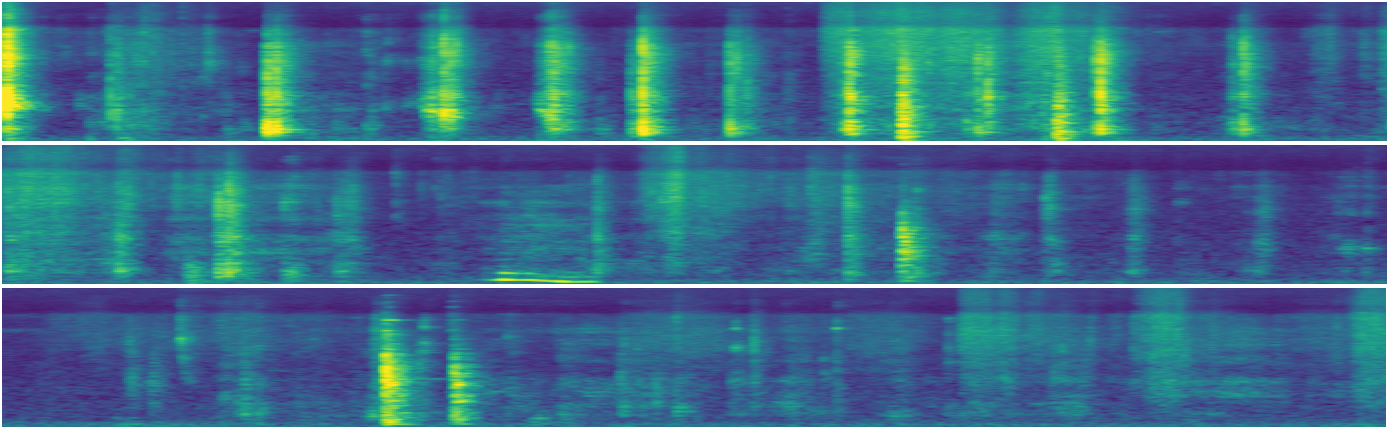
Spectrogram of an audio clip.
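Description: Biting into a dry block of edible clay and chewing it: a string of sharp, crisp crunches in the first few seconds, then softer, scattered crunching and chewing.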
